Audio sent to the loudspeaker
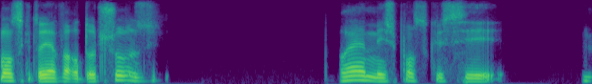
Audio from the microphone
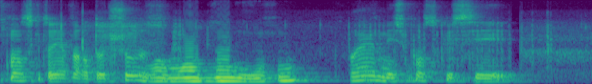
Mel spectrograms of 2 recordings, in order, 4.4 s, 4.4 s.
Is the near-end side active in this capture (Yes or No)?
Yes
